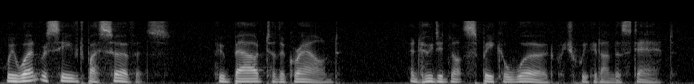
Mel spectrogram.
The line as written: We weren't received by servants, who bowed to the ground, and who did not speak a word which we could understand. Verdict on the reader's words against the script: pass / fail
pass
